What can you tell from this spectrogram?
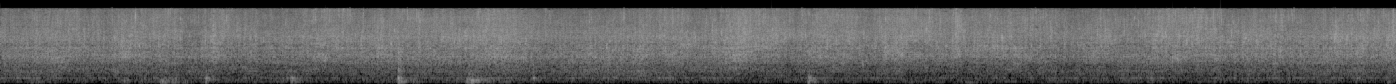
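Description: Chicken karahi masala sizzling steadily in oil in a non-stick pan as it is fried down over a high flame, with a spatula knocking against the pan a few times while stirring.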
